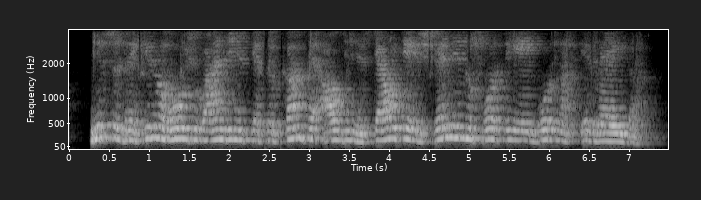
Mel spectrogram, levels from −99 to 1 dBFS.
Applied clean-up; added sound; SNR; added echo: neural separator model SepFormer DNS4.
